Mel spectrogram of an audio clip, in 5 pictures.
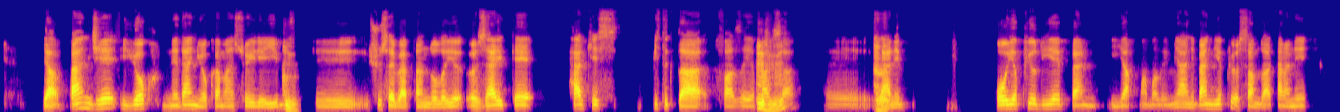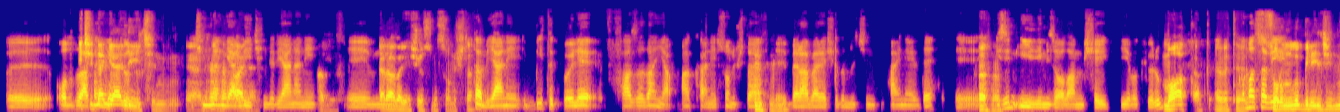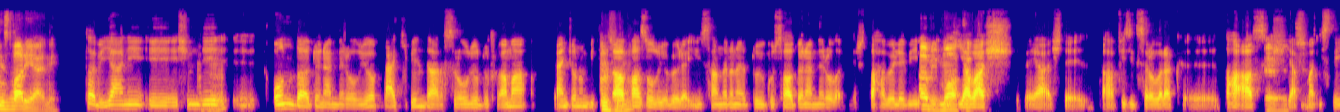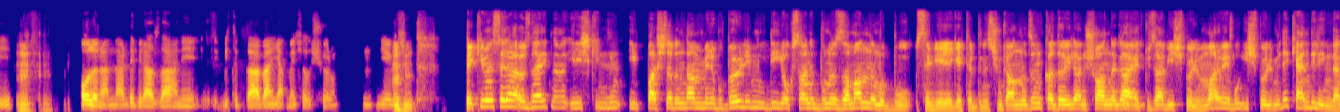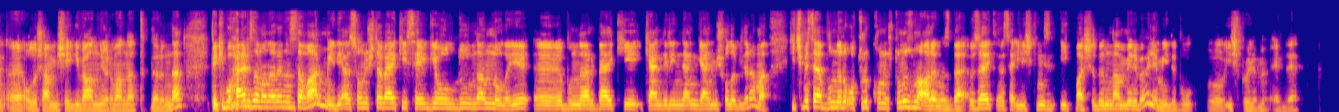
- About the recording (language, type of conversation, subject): Turkish, podcast, Eşler arasında iş bölümü nasıl adil bir şekilde belirlenmeli?
- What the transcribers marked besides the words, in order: unintelligible speech; other background noise; unintelligible speech; tapping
